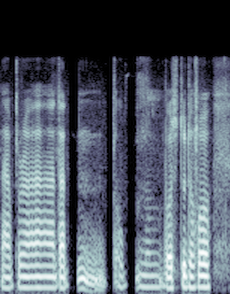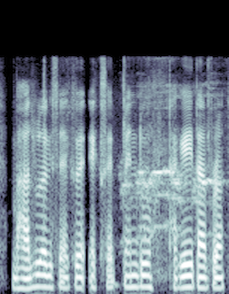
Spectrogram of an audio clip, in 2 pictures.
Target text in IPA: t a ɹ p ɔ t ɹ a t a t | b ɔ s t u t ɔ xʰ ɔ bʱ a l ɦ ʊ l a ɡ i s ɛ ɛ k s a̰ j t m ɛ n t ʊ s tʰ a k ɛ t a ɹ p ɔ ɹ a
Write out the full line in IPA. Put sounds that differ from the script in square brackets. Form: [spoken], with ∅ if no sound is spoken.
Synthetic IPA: t a ɹ p ɔ [∅] ɹ a t a t | b ɔ s t u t ɔ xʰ ɔ bʱ a l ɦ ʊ l a ɡ i s ɛ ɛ k s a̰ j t m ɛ n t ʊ [∅] tʰ a k ɛ t a ɹ p ɔ ɹ a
